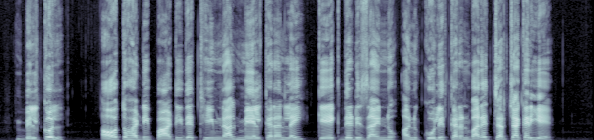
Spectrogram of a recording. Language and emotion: Punjabi, happy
